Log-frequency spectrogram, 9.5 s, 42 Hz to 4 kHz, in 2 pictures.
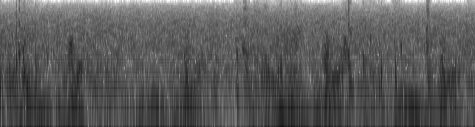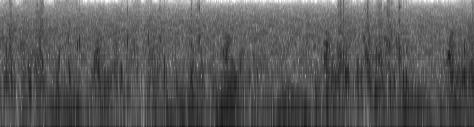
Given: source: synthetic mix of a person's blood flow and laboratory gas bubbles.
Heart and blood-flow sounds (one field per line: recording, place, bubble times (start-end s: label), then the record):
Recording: Doppler ultrasound of blood flow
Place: precordium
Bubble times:
0.00-0.39 s: bubbles
0.46-0.50 s: bubbles
2.11-2.19 s: bubbles
2.34-3.04 s: bubbles
3.40-3.85 s: bubbles
3.92-4.05 s: bubbles
4.25-4.34 s: bubbles
4.66-5.25 s: bubbles
5.29-5.58 s: bubbles
5.93-6.16 s: bubbles
6.20-6.28 s: bubbles
6.33-6.44 s: bubbles
6.47-6.81 s: bubbles
8.10-8.87 s: bubbles
9.33-9.50 s: bubbles
From the record:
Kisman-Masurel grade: 332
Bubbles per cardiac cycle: rolling drumbeat, 9 or more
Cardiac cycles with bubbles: 50 to 99%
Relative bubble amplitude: moderate (0.250 to 0.450)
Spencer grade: 3 (all of the cardiac periods contain showers or single bubble signals, but not dominating or overriding the cardiac motion signals)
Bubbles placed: only in the low amplitude regions of the cardiac cycle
